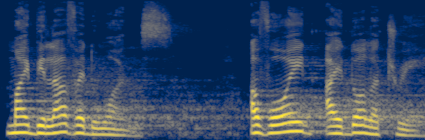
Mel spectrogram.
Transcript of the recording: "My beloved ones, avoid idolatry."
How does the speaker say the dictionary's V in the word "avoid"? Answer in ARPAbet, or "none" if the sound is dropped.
V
